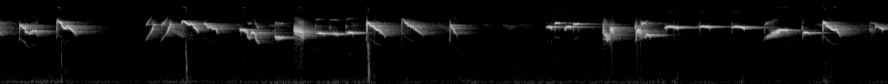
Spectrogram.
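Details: Ngalas-style song from a West Java dakun Oriental white-eye from Garut: tangled, high-pitched warbled twitters and slurred whistles, pausing briefly twice before resuming in rapid chattering phrases.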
